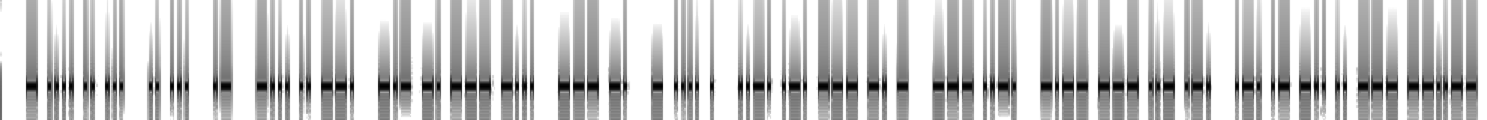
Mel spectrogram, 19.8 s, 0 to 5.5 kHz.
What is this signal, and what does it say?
Morse code, heard as a keyed tone, about 25 wpm, 600 Hz. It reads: THIS IS A BIG KNOB ON THE FRONT OF YOUR RADIO,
